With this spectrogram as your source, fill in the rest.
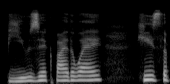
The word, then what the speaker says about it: Buzek: You know, to really set the stage here, Greg Buzek, that's pronounced Buzek, by the way, he's the president of IHL Group, and he put it perfectly.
